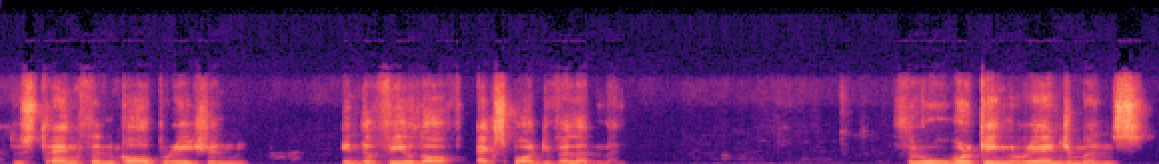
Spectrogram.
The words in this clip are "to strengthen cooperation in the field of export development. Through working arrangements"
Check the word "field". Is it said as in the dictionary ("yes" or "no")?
yes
